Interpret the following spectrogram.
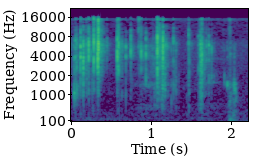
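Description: A toy blind bag wrapper crinkling as it is opened by hand: faint, irregular crackles, densest at first and thinning out after about half a second.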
